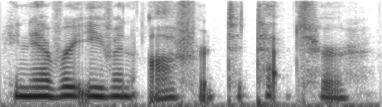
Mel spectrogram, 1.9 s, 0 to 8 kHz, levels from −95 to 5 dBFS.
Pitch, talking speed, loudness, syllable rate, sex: 190 Hz, 220 wpm, -18 LUFS, 6.6 syllables/s, female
